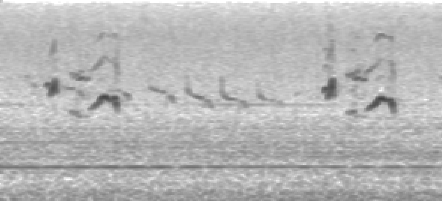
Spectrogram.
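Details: Woodlark giving soft, high, descending whistled phrases, a fluty cluster at the start and another near the end with fainter slurred notes between, against continuous low hum and background noise.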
